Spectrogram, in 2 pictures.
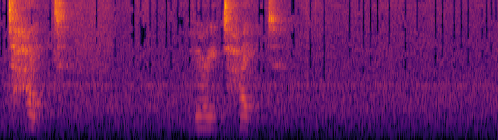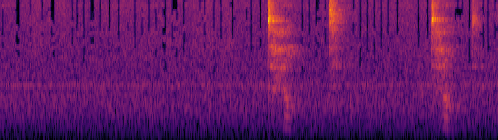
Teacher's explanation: I have this vowel sound but because the T follows it's shorter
